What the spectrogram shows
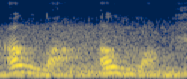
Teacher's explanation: percaya Allah ini lamjalalah ya sebelumnya berharokat fathah maka dibaca lemnya lam tafkhim dibaca tebal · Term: lam tafhim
